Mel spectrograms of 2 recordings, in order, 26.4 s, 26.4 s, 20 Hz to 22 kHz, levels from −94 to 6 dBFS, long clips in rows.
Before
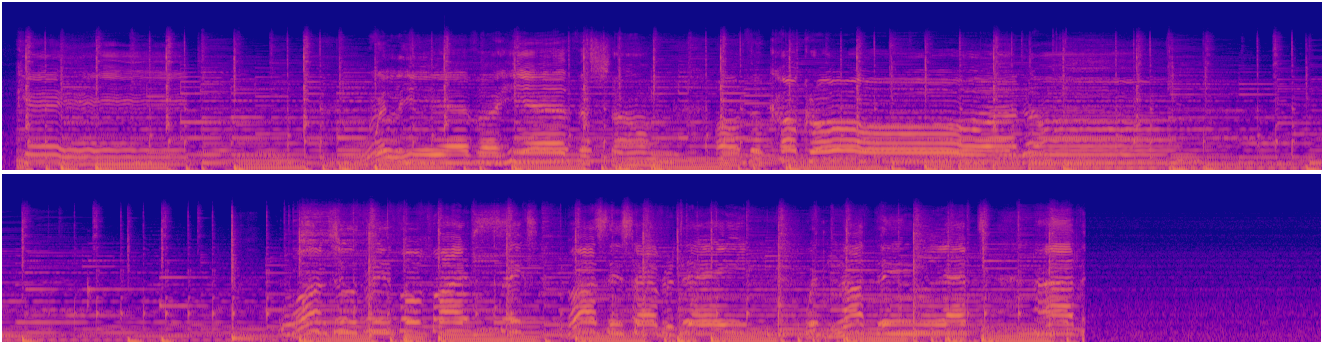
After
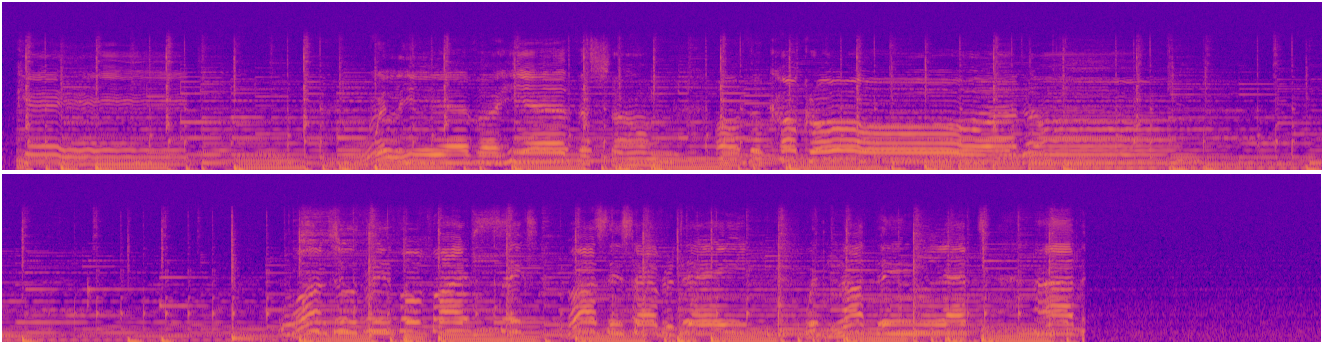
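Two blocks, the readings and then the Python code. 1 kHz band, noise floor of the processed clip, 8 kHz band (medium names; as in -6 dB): +2.5 dB, -51 dBFS, +3.0 dB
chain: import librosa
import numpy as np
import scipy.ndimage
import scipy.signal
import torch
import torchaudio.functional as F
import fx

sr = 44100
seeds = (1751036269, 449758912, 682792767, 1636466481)

p1 = fx.peak_eq(x, sr, hz=290.0, db=3.0, octaves=0.21)
p2 = fx.quant_dither(p1, sr, seeds[0], bits=8, dither='triangular')
p3 = p1 + F.gain(torch.from_numpy(p2), -5.5).numpy()
y = F.gain(torch.from_numpy(p3), -1.0).numpy()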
